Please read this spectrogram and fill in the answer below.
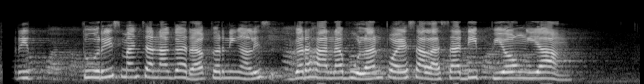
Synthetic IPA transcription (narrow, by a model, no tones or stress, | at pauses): ri | t̪uɾɪsmaɲt͡ʃanaɡaɾakərniŋalɪsɡərɦanabulanpoɛsalasadipiɔŋjaŋ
